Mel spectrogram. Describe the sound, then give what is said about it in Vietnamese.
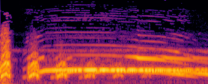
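A dog gives a short, sharp bark, then a long, loud, ear-piercing howl that holds a high, steady tone with wavering pulses until the end, with no other sound around it. “Đúng lúc này một tiếng chó sủa bỗng dưng vang lên, điều muốn đâm thủng cả màng nhĩ.”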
